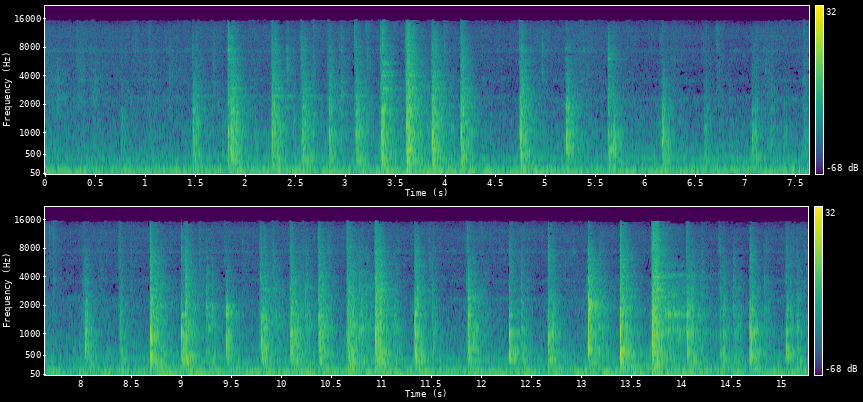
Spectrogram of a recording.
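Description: A masher pressing meat down in a pot, knocking against the meat and pot in a run of sharp knocks, a few a second. The knocks stop for about four seconds midway, then resume.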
